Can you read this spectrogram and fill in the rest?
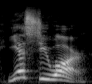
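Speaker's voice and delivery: loud, emphatic declaration; declared. A narrator's reading. Moroku insisting to Inuyasha, loud and emphatic. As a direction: slam the point home. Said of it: "Moroku declared again".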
